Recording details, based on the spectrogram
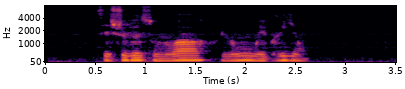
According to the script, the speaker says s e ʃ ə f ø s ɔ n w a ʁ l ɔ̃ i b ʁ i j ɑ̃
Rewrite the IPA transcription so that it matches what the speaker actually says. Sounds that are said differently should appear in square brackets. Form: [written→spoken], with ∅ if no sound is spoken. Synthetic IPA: s e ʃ ə [f→v] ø s [ɔ→ɔ̃] n w a ʁ l ɔ̃ [i→e] b ʁ i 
